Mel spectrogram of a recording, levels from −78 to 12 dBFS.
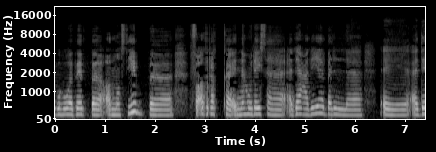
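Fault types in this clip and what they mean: Adaptive stream starting at a low bitrate: The player began on a cheap version of the stream. It upgraded once it had gauged the connection. Until 5.92 s the speech sounds dull and smeared, with nothing above 11.5 kHz. Then clarity jumps, with no gap.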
